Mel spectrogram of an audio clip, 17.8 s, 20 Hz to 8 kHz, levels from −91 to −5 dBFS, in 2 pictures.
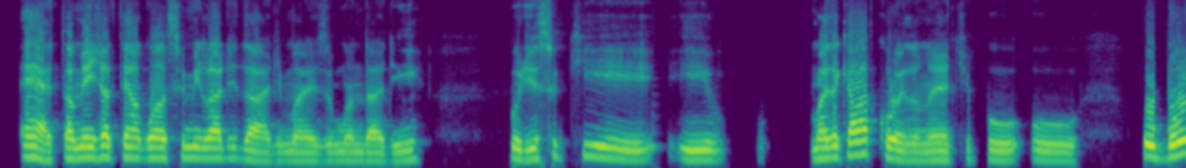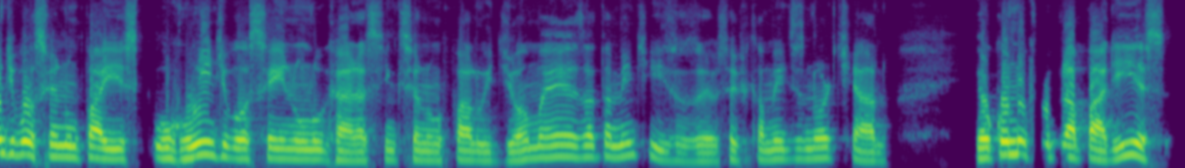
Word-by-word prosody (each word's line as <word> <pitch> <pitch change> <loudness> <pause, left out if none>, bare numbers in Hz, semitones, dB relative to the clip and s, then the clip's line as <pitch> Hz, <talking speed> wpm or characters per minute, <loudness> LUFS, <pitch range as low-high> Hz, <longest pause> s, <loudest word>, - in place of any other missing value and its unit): É, 150 -7 +3
também 145 +4 +3
já 155 +2 +4
tem 155 +1 0
alguma 145 0 +3
similaridade, 140 -6 0
mas 110 -1 -2
o 110 - -4
mandarim, 110 +1 -2 0.6
por 135 -3 0
isso 135 +6 -3
que 140 -6 -2
e 120 -1 -1
u 120 - -6
u - - -23 0.6
mas 140 +1 +4
aquela 180 +5 +5
coisa, 130 -11 +1
né, 115 +1 0
tipo, 115 +1 -5
o 110 -4 -3 0.5
o 160 - +6
bom 155 +6 +5
de 195 - 0
você 180 -3 +3
num 155 -1 +3
país 130 -3 +1
o 140 - +1
ruim 145 +8 +4
de 165 -2 -2
você 135 -1 0
ir 135 - 0
num 130 -1 0
lugar 120 -2 -1
assim 115 +2 -5
que 120 - -17
você - - -3
não 115 -2 -4
fala 115 +1 -1
o 110 - -3
idioma 115 +7 -2
é 155 +1 +1
exatamente 155 +2 -2
isso, 110 -3 -7
você 105 +1 -4
fica - - -7
meio 130 +1 -2
desnorteado. 130 -5 -3 0.7
Eu 140 0 +5
quando 185 +6 +5
eu 195 - +3
fui 165 - -9
pra 160 -1 +3
Paris, 170 - +1
130 Hz, 180 wpm, -23 LUFS, 115-150 Hz, 0.7 s, o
